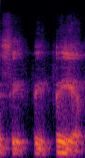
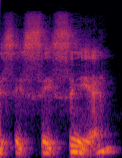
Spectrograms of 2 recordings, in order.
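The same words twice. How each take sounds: First: "se cecea" with th for each c; ceceo. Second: "se cecea" said with s sounds, as "se sesea"; every c in "cecea" as a plain s; seseo. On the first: Explaining the regions that lisp, th sounds throughout. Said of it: "las zonas donde se cecea". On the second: Explaining Latin American speech, s sounds throughout. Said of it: "y se dice siempre". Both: Shown as a demonstration.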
